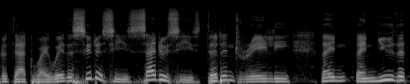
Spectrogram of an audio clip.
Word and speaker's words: Sadducees: Sadducees.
